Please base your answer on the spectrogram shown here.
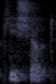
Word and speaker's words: Quixote: I just call it Quicksote but I've heard Keeshote as well. So, I'll be saying Quicksote and you'll have to just interpret that in your own head if you pronounce it otherwise.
